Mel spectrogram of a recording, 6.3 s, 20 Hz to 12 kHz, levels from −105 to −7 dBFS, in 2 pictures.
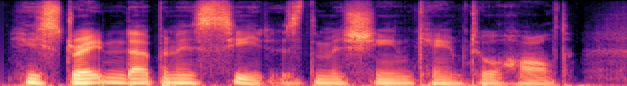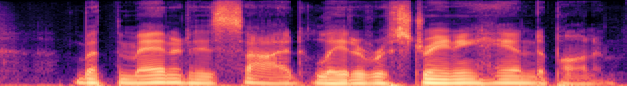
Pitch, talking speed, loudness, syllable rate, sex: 100 Hz, 230 wpm, -18 LUFS, 5.9 syllables/s, male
